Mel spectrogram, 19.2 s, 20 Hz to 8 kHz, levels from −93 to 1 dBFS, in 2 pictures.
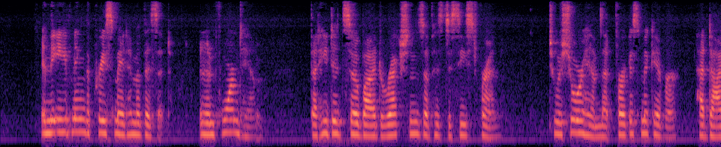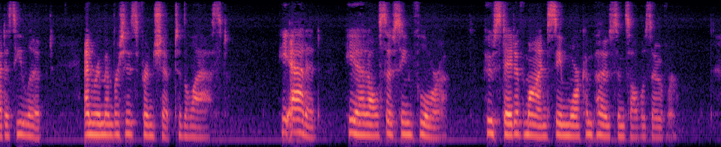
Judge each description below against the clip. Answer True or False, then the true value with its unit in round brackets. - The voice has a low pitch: False (185 Hz)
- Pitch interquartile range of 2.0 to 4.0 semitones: True (2.5 semitones)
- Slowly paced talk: False (185 wpm)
